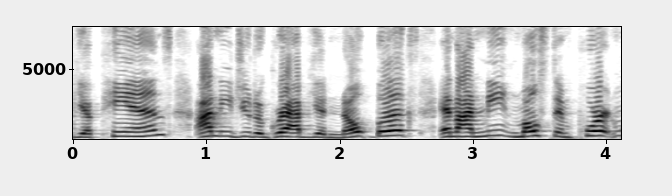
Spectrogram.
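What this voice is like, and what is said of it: Usual voice. Nothing is said of it.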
